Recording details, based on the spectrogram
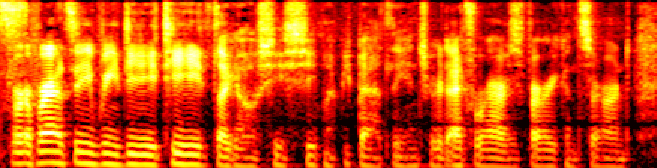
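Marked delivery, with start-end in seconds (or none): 1.6-4.2 very quiet, hushed, concerned commentator murmur. Retelling how wrestling commentators covered an injury: imitating hushed commentator tones. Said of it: "hush tones".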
